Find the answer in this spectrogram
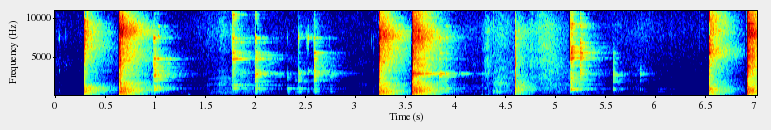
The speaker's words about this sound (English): So now that I've got it positioned, hopefully where these holes are not going to be going through any hydronic lines, I'm just going to mark each hole location with a punch.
